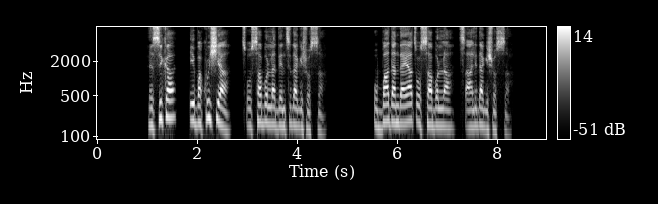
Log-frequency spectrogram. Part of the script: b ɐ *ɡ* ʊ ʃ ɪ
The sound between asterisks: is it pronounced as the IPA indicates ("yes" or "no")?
no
